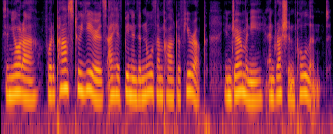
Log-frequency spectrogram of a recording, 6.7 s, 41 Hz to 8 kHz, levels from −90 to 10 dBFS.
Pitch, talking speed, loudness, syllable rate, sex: 190 Hz, 180 wpm, -15 LUFS, 4.8 syllables/s, female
